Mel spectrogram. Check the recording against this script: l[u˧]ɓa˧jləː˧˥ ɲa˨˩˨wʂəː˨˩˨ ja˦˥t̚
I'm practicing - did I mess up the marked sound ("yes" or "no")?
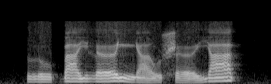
yes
